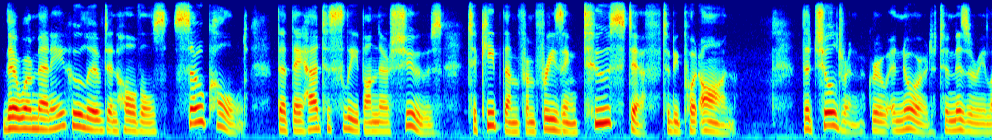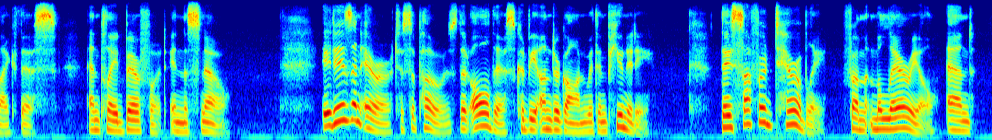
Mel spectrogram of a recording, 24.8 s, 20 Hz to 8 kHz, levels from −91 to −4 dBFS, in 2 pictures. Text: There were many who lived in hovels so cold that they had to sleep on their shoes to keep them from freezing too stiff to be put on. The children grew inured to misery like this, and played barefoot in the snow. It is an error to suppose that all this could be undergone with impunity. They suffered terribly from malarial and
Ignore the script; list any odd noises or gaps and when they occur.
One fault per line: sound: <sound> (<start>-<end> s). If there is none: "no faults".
no faults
